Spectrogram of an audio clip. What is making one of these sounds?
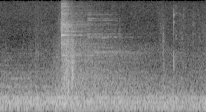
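A sword swings with a sharp whoosh and ringing shimmer.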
